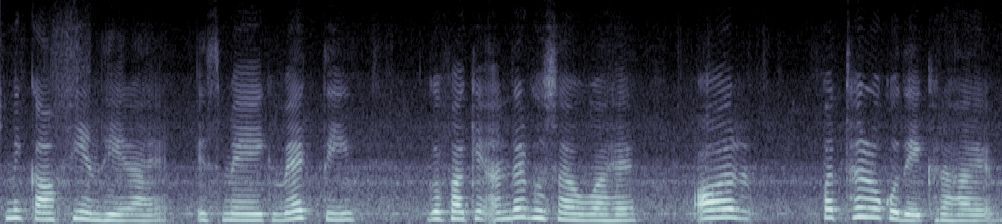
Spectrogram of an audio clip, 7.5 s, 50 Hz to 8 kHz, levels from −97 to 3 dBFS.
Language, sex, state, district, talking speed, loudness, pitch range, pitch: Hindi, female, Gujarat, Gandhinagar, 150 wpm, -19 LUFS, 210-275 Hz, 235 Hz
